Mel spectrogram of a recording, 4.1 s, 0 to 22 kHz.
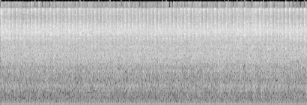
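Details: ISB170 diesel after FCA and FRPV replacement, leaks fixed: loud idle with an uneven, lumpy firing beat that never smooths out. Still a rough idle, cause not yet found.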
